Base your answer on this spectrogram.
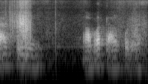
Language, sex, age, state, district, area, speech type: Bengali, female, 60+, West Bengal, Alipurduar, rural, spontaneous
